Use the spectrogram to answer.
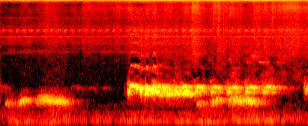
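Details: A local zebra dove sings with gusto: low gentle coos, a pause, then a long bright vibrating trill that drops into mellow lower notes, with a new phrase just beginning at the end.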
